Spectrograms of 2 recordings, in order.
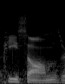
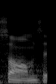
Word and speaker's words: Psalms: And so he's before the P Psalms, or the Psalms, if you do not pronounce the P like most adults do.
